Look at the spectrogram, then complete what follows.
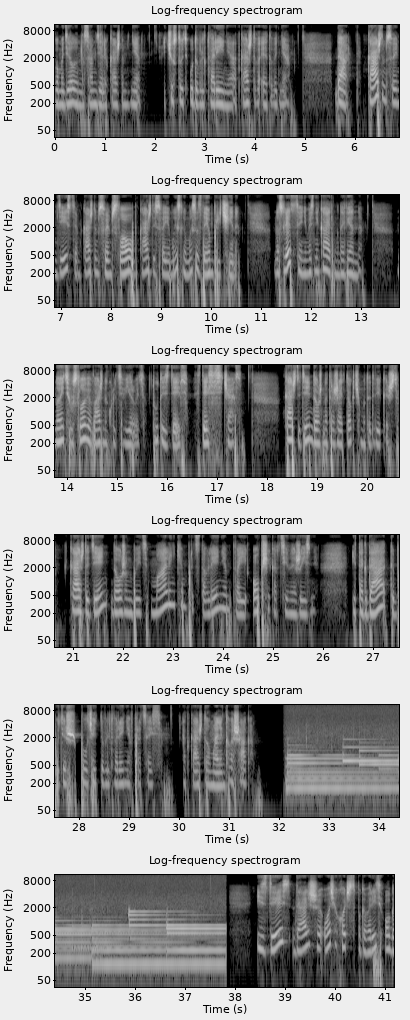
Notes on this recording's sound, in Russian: ПРОШУ ПРОЩЕНИЯ ЗА ЗВУК И ШУМЫ НА ФОНЕ. Это глюк микрофона и Ама(мой котенок).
